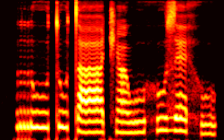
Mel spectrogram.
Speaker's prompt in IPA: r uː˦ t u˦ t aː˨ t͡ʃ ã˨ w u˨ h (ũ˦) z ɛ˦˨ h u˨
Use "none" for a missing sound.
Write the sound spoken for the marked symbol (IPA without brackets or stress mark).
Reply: u˦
